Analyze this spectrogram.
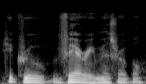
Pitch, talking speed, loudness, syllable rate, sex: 95 Hz, 165 wpm, -16 LUFS, 6.2 syllables/s, male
